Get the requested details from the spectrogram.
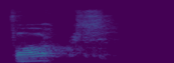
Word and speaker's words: Focht: Here with Kara, and your last name is Focht? Focht? – Yeah, you pronounce it Foch. – Foch? – Yeah, that spelling doesn't help anyone out.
